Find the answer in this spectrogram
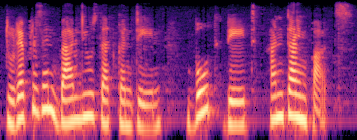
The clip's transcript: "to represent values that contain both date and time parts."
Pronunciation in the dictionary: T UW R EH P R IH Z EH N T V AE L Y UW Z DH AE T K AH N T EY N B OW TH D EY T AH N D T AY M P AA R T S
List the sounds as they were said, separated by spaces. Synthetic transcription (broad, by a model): T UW R EH P R IH Z EH N T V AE L Y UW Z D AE T K AH N T EY N B OW T D EY T AH N D T AY M P AA R T S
